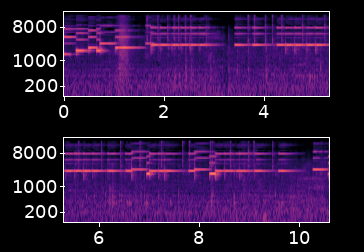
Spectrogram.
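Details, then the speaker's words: LG front-loading washer control module (Smart Inverter direct drive) after repair of a short circuit: clean electronic beeps and a short rising tune at switch-on, touchscreen responding; the module powers on normally again. "Dari soal percobaan ini saya bisa bersikan untuk modul mesin cuci ini sudah normal kembali."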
